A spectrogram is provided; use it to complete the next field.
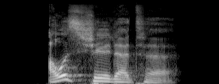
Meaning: inflection of ausschildern: 1. first/third-person singular dependent preterite 2. first/third-person singular dependent subjunctive II
- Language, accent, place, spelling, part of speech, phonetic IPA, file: German, Germany, Berlin, ausschilderte, verb, [ˈaʊ̯sˌʃɪldɐtə], De-ausschilderte.ogg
